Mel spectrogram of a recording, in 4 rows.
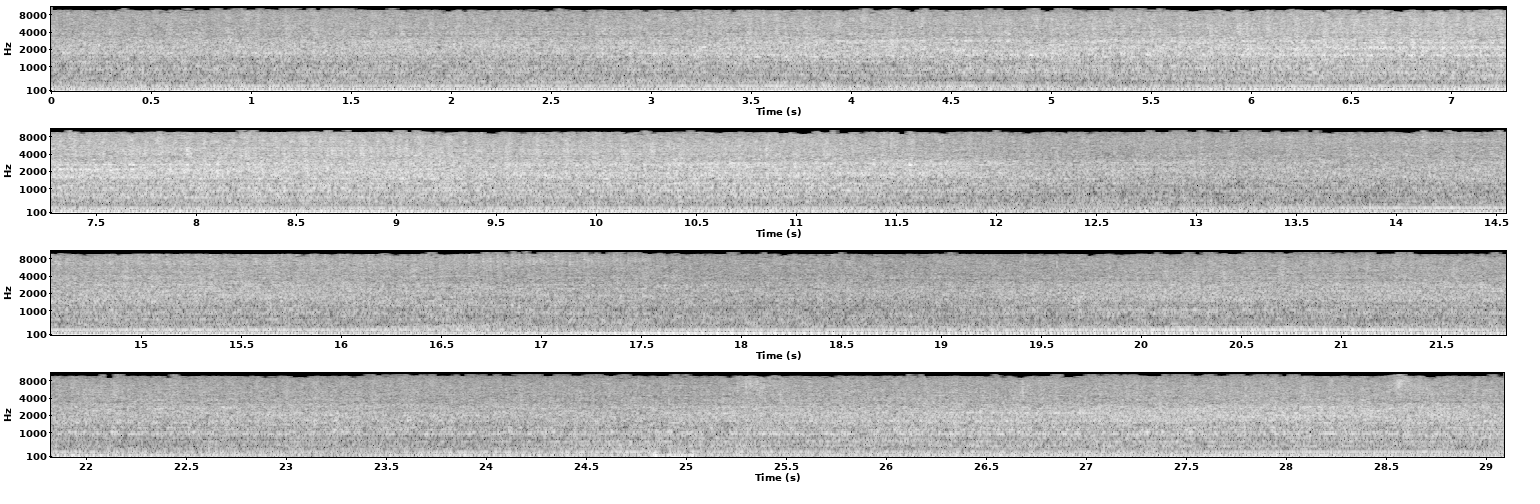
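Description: Mercedes-AMG GLA 45's turbocharged 2.0-litre four-cylinder engine idling steadily, its level rising and falling a little.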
